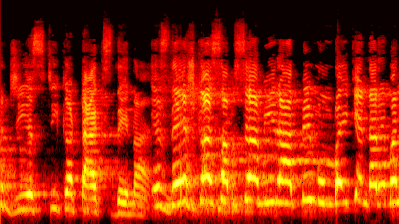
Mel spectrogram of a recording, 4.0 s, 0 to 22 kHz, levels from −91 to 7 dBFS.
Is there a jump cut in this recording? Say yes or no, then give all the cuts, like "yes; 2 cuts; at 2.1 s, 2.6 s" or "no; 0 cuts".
yes; 1 cut; at 1.4 s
